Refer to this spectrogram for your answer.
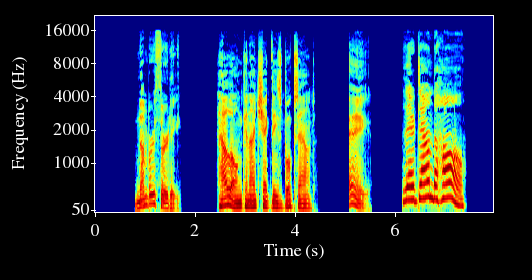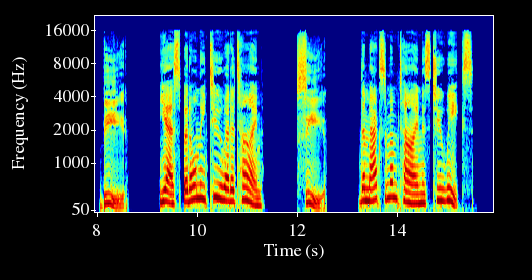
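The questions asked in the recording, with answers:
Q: How long can I check these books out?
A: C: The maximum time is 2 weeks.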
